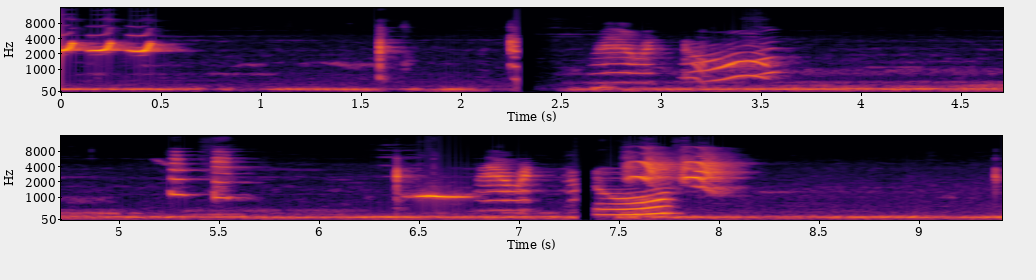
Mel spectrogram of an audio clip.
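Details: Green Indian ringneck parrot kept as a talking pet, chattering in rapid bursts of warbling, voice-like syllables and falling whistled notes, with clicks and a constant low room hum underneath.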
